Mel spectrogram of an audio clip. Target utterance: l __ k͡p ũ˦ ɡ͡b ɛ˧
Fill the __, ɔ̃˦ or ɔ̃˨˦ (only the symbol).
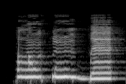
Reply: ɔ̃˦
